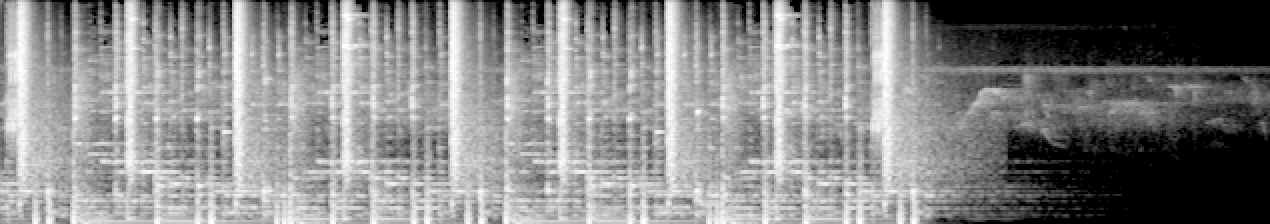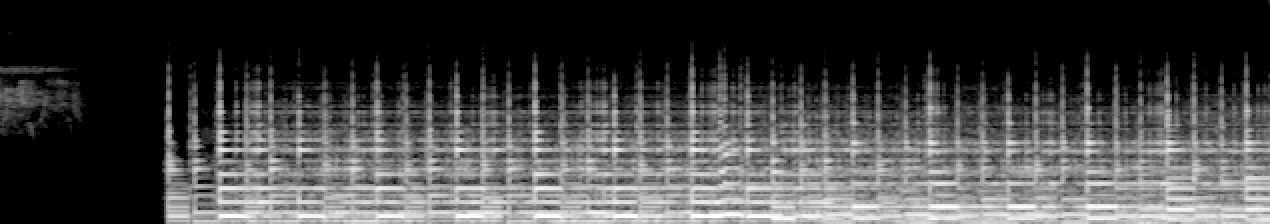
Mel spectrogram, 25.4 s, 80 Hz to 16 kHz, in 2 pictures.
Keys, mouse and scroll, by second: 1.1-1.5 scroll down 4, 1.8 g, 4.1 scroll up 7, 4.6-8.8 middle drag, 8.8-10.2 drag, 14.2 scroll up 3, 14.4-14.7 middle drag, 14.8-19.9 middle drag, 19.9-20.4 drag, 20.4-21.0 middle drag, 21.0 scroll up 3, 21.2-21.6 scroll down 4, 21.3 click, 21.6 shift+middle click, 21.9-25.1 drag, 25.1 shift+middle click, 25.3-25.4 scroll up 4.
